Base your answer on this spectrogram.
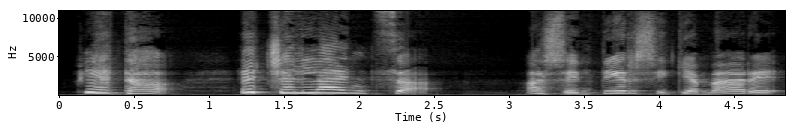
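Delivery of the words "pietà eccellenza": very high, loud, drawn-out plea; pleading. A narrator's reading. Pinocchio tries flattering the puppet master with titles, high and pleading. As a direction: plead loudly, stretching the words. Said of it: "con voce supplichevole".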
